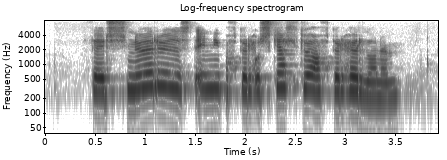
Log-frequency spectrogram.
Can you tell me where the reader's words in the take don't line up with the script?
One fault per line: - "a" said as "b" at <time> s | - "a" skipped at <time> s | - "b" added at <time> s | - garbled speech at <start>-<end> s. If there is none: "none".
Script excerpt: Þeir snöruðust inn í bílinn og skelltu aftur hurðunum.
- "bílinn" said as "aftur" at 1.8 s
